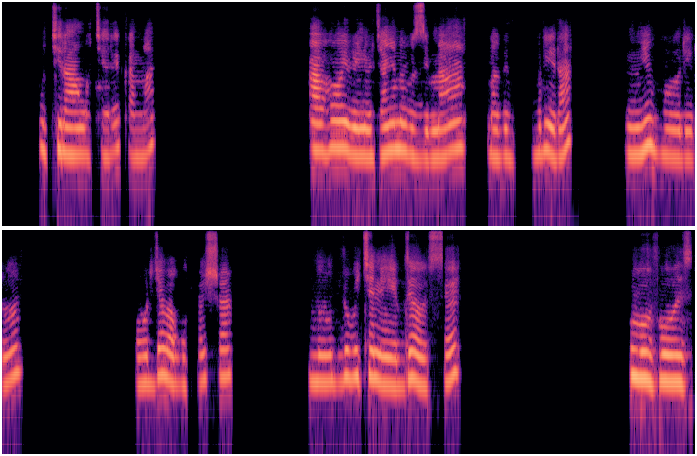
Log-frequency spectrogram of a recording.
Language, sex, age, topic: Kinyarwanda, female, 18-24, health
